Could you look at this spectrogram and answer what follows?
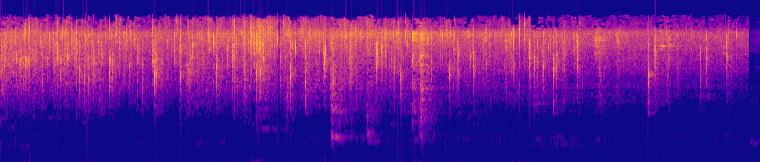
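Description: Curry leaves with fennel and cumin crackle and hiss sharply in hot oil, a close, bright sizzle with popping bursts that eases slightly toward the end.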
